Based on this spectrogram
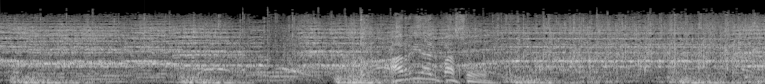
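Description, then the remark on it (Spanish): A marching procession band plays loudly and continuously, its brassy sustained tones blending with a dense crowd murmur, while a voice shouts briefly over the music. “Escuchen cómo suena esa banda, por favor.”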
